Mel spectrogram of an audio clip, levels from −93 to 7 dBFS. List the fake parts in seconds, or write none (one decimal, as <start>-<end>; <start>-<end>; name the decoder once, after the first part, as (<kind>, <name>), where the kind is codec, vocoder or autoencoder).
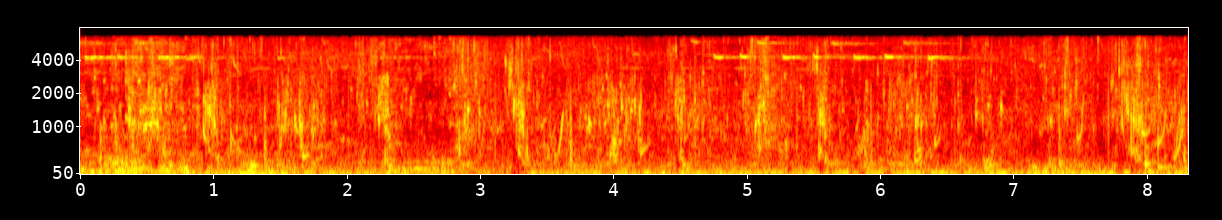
0.0-0.8 (vocoder, HiFi-GAN); 2.2-2.8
